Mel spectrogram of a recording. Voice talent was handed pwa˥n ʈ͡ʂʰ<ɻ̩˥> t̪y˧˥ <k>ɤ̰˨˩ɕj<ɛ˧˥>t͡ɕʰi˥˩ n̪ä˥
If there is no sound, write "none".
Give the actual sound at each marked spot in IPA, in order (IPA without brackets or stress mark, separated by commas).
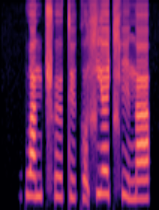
ɻ̩˥, k, ɛ˥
